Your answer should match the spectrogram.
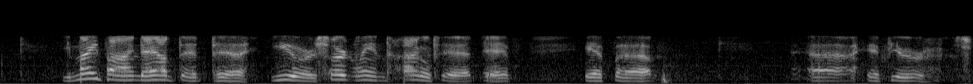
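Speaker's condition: Parkinson's disease; shivering, shaking at time of recording

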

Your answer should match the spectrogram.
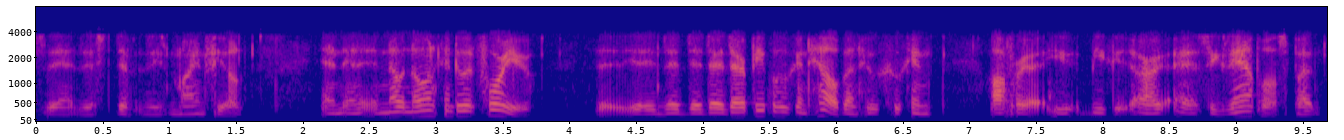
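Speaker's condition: Parkinson's disease; diagnosed while still working

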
